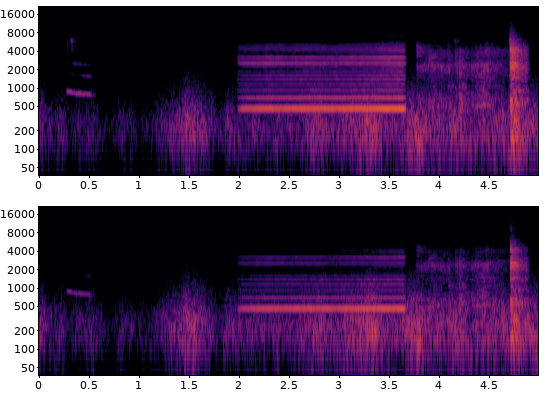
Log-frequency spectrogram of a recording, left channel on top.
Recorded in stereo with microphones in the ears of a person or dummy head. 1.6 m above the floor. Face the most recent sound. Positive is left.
turn(degrees=20)  # may be behind; listen again after turning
